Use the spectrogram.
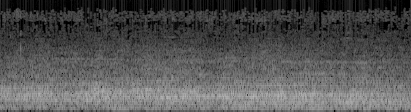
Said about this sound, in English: Is that... Wow. No, it's the plane. Outside. Oh, it's a plane?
